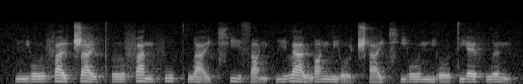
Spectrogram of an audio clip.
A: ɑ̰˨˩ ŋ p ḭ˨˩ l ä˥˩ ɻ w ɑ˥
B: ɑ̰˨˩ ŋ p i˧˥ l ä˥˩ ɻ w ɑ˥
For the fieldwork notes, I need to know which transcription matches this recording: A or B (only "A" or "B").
B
